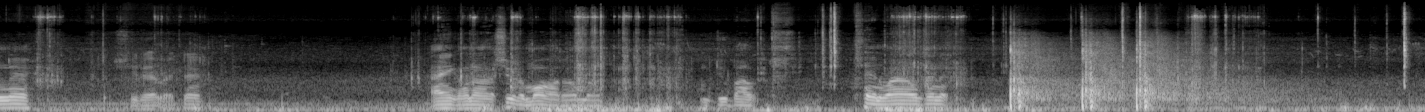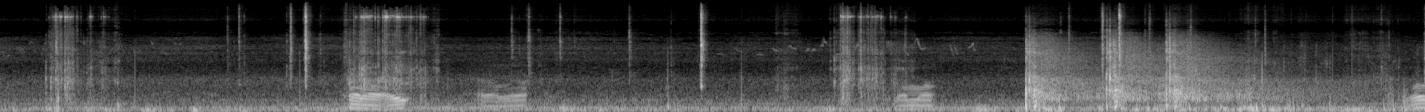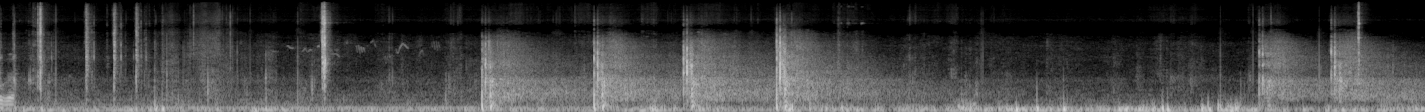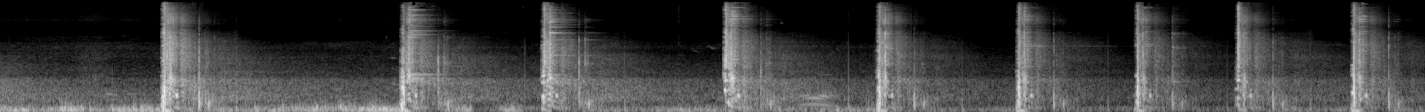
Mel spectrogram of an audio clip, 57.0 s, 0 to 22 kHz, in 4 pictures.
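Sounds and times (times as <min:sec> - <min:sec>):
pistol shots echoing: 0:10.1 - 0:13.2, 0:24.5 - 0:27.3, 0:33.3 - 0:37.5, 0:44.4 - 0:45.4, 0:46.8 - 0:49.3, 0:50.0 - 0:50.9, 0:51.5 - 0:52.3, 0:52.9 - 0:57.0.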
